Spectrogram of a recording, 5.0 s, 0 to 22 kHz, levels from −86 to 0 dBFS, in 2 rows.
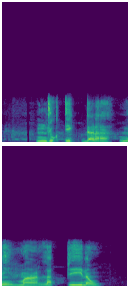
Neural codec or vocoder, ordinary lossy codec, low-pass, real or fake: codec, 44.1 kHz, 7.8 kbps, Pupu-Codec; Opus, 32 kbps; 7.2 kHz; fake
